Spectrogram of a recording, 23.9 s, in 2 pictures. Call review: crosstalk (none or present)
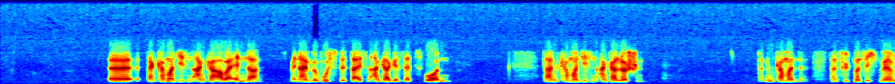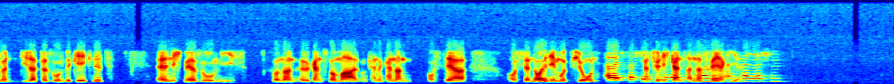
present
